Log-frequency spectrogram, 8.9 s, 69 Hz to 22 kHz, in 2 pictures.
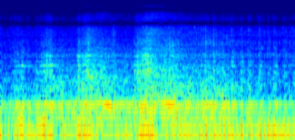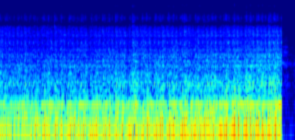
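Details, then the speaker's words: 2008 Ski-Doo Rev two-stroke snowmobile sold as blown up: crisp buzz swelling cleanly on each throttle blip, no knocking or rattle; fired right up, not blown up, normal running and revving. "right so since this is way rather uneventful that this thing actually just fired up and probably was one of the best deals I've ever gotten fire right up it is in fact not blown up like the ad stated"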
